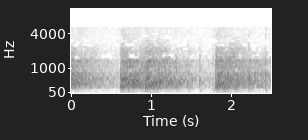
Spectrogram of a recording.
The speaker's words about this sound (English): That must be Bill shooting. Yeah, there he goes on buckshot.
